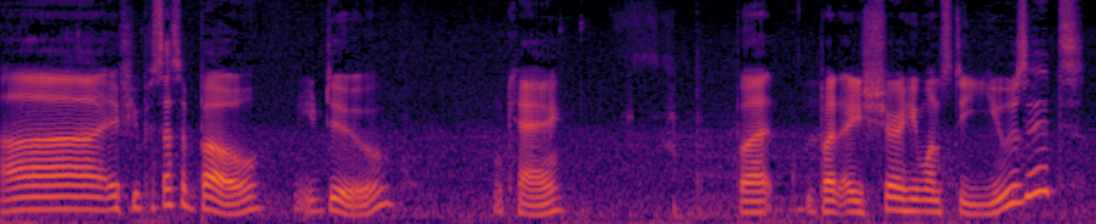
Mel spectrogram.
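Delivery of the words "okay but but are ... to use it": ordinary delivery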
